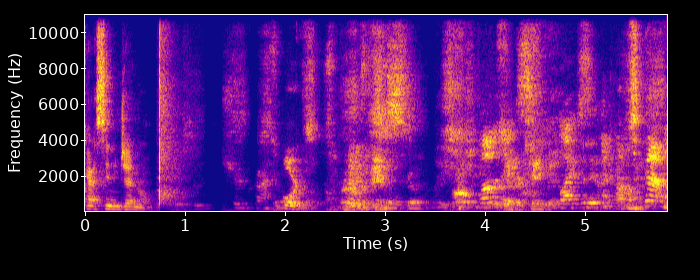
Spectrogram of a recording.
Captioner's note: audience answering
